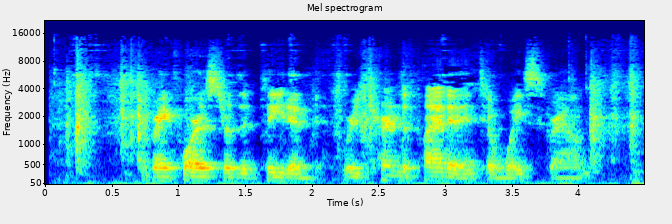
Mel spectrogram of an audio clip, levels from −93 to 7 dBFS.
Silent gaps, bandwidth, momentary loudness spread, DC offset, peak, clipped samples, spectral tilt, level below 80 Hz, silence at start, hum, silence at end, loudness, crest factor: none; 15.5 kHz; 11 LU; under 0.1%; -6 dBFS; under 0.1%; -2 dB/octave; -56 dBFS; 0.05 s; none; 0 s; -25 LUFS; 20 dB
